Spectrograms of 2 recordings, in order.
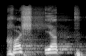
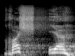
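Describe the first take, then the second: First: The word ends with a t sound. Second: The word ends with a soft h sound. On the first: The speaker calls it wrong. "bukan khasyat" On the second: The speaker calls it right. "kita baca khasyah"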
